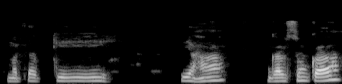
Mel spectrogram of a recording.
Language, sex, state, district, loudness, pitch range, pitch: Hindi, male, Chhattisgarh, Balrampur, -20 LUFS, 155-195 Hz, 170 Hz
